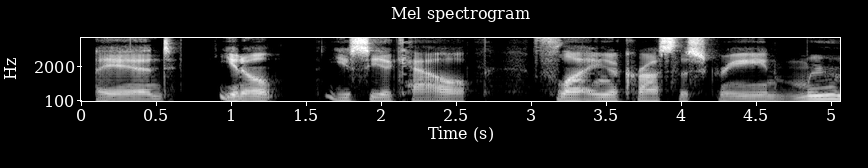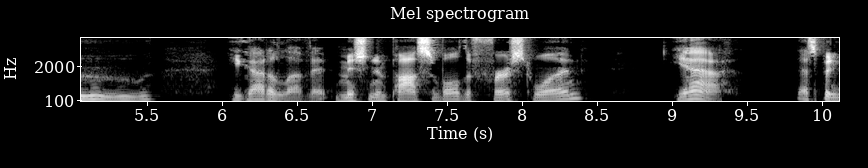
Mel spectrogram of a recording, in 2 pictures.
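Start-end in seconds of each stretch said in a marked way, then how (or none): 4.7-5.5 higher, louder mock cow moo; playful imitated cow lowing. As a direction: moo like a cartoon cow flying past. Cow flying across the screen.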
